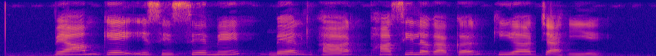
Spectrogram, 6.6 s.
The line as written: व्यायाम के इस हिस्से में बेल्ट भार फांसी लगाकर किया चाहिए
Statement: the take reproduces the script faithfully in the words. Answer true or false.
true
